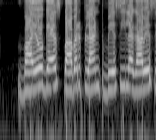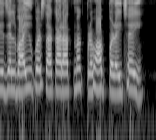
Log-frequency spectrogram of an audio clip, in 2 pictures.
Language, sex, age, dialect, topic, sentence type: Magahi, female, 25-30, Western, agriculture, statement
